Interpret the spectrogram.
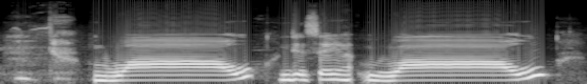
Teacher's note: वाव, ये बोलने में इस तरीके का होता है कि छोटा सा राउंड मुंह का बना के फिर वो बड़ा होता है और आवाज़ पैदा होती है। वाव, जैसे वाव, दोनों होंठों की गुलाई से अदा होता है।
